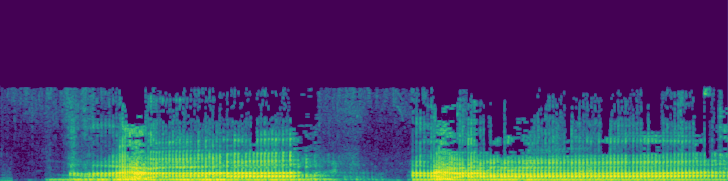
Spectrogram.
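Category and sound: animal, lion growling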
